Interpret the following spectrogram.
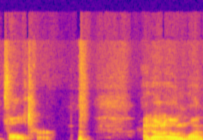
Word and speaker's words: Walther: I guess it's actually pronounced Walter.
